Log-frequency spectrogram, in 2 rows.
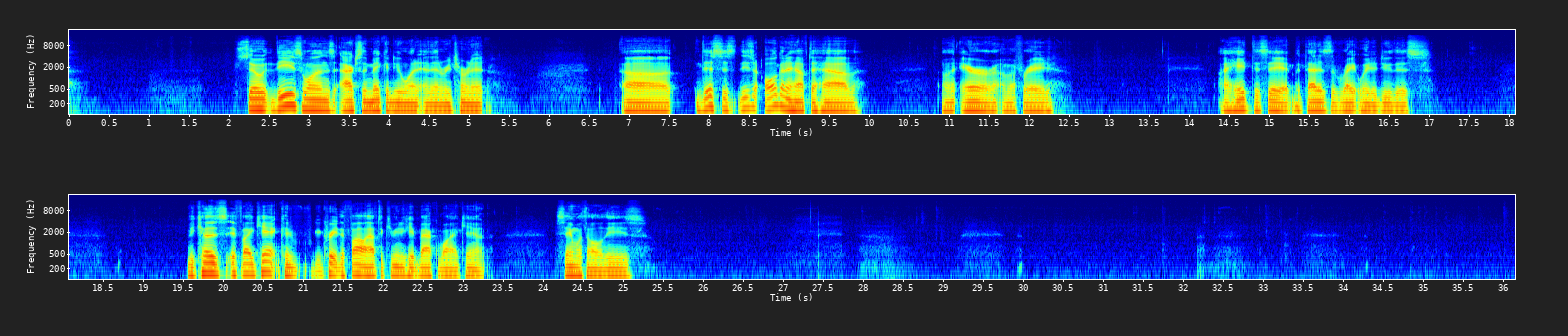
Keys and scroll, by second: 2.0 k, 2.6 k, 2.8 k, 7.0 ctrl+[, 7.1-29.2 typing, 22.1 ctrl+[, 22.4 Return, 30.9-36.1 typing, 35.9 ctrl+[.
